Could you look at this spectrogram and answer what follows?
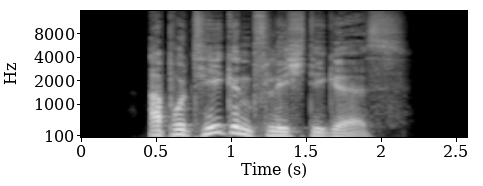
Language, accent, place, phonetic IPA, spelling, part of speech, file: German, Germany, Berlin, [apoˈteːkn̩ˌp͡flɪçtɪɡəs], apothekenpflichtiges, adjective, De-apothekenpflichtiges.ogg
- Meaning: strong/mixed nominative/accusative neuter singular of apothekenpflichtig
